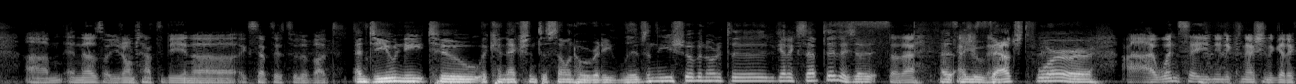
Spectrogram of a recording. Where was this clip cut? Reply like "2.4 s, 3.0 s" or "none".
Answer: 1.0 s, 4.8 s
